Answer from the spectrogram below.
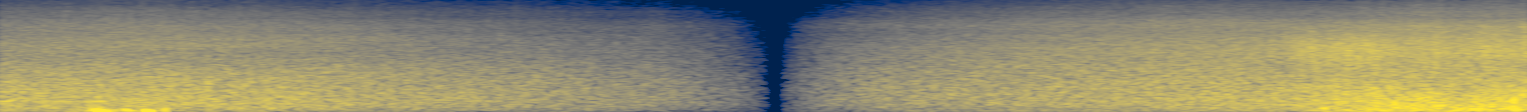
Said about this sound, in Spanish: Se recostó en un camastro y vio las oscuras olas chocando contra la arena.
